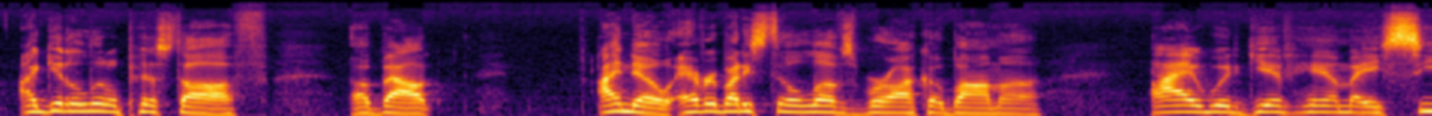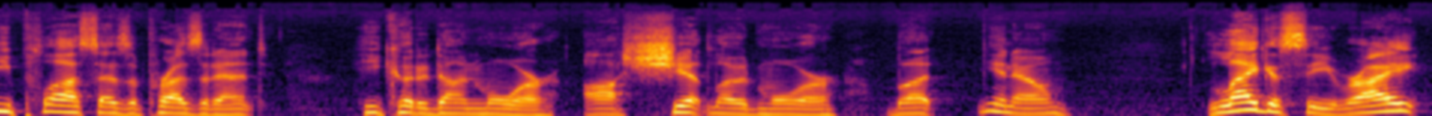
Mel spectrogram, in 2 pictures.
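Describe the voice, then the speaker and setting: A man's voice: on the high side, a bit bright, no echo. An American man giving casual, opinionated news commentary in a sardonic, exasperated, sweary manner. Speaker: political commentator.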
